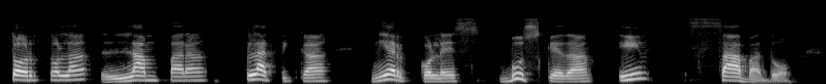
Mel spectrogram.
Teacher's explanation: esdrújulas como tórtola lámpara plática miércoles búsqueda y sábado llevan la el acento por la pronunciación mayor en la antepenúltima sílaba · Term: palabras esdrújulas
